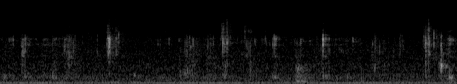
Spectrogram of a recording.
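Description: Close-miked chewing of a mouthful from a pork bulgogi bowl, with irregular wet mouth clicks and smacks. There is a lip smack near the end.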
